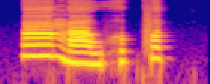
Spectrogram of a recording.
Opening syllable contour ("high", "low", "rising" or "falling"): high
